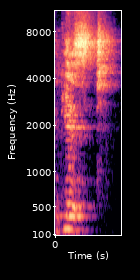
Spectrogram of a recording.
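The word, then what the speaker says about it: guest: পরবর্তী অর্থে যাবে এখানে, এটা হয়ে যাবে এই শব্দের উচ্চারণ হচ্ছে গেস্ট, কেননা জি এ গ ইউ বাদ ইয়ে একার এসে দন্ত সবটি এটা সবটার উচ্চারণ আসে, কিন্তু ইউ এর উচ্চারণ এখানে আসছে না, কেননা ইউ এর আগে আছে জি, ইউ এর পরে আছে ই অর্থাৎ ভয়েল। তাহলে ইউ এর আগে জি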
